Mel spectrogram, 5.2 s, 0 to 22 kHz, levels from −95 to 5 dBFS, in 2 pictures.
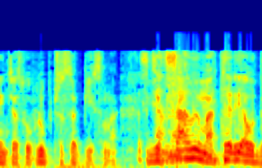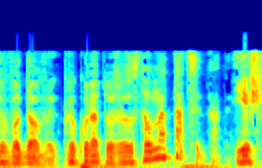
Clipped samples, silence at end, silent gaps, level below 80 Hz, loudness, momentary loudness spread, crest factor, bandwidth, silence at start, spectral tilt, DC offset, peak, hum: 0.3%; 0 s; none; -30 dBFS; -12 LUFS; 16 LU; 12 dB; 7.4 kHz; 0 s; -5.5 dB/octave; under 0.1%; 0 dBFS; none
